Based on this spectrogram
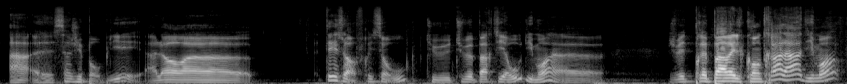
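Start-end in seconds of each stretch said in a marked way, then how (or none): none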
